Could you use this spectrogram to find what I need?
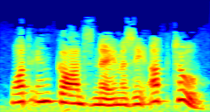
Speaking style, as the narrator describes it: Blackrod exclaimed

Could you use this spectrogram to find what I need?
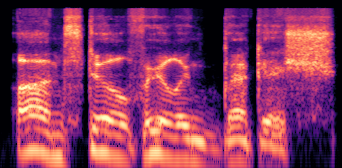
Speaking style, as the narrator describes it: Gorblog grumbled

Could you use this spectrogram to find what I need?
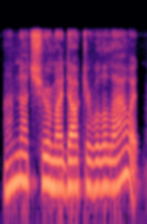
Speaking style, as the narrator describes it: she said feebly

